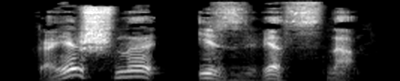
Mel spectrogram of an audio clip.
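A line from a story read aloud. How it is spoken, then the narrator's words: Plain. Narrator (Russian): ответил Вернон Дурсль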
